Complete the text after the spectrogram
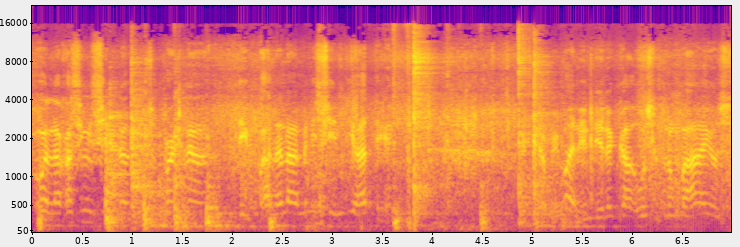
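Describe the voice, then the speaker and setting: A man's voice: sits high, fairly even intonation, normal speed, heavy background noise. A man playing an anxious, earnest young deliveryman in love in a radio drama. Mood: worried. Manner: worried, earnest.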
